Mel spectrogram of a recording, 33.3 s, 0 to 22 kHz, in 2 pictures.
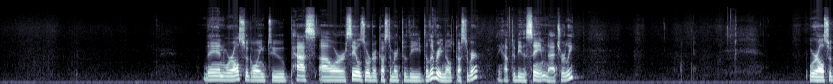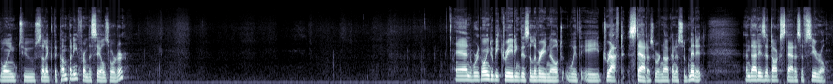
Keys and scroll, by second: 0.0-2.0 typing, 3.9-4.6 typing, 5.7-12.0 typing, 13.3-20.9 typing, 22.2-22.9 typing, 24.1-29.1 typing, 29.9 Return, 31.0-33.3 typing.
